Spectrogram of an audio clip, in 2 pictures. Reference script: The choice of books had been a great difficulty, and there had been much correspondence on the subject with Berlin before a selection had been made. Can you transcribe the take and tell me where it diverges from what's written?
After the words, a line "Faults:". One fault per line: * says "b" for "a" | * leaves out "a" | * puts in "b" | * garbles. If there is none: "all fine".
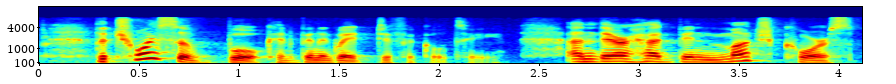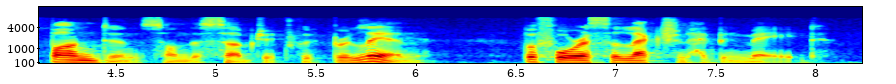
The choice of book had been a great difficulty, and there had been much correspondence on the subject with Berlin before a selection had been made.
Faults:
* says "book" for "books"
